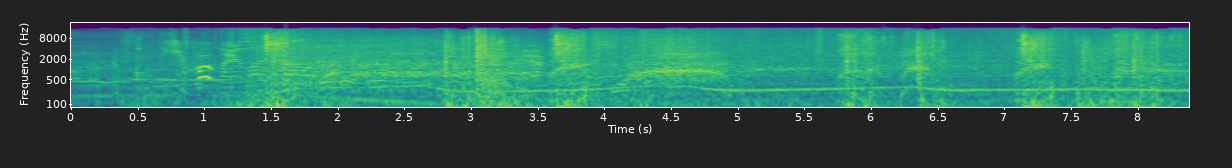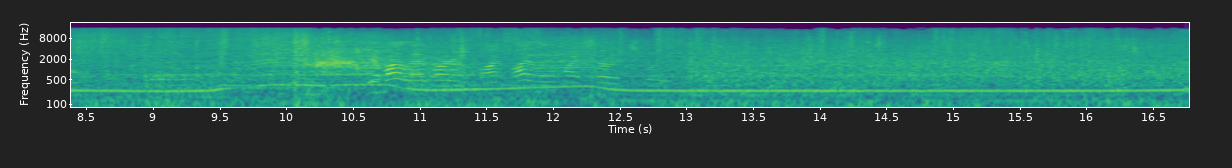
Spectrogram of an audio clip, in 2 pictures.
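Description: A buggy engine hums and revs, rising and falling in pitch.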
